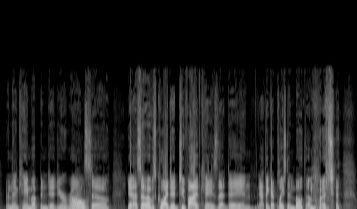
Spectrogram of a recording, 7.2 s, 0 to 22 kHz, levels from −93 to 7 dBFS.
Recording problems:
uneven, jittery; strongly; from 1 to 6.5 s

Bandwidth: 14.5 kHz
